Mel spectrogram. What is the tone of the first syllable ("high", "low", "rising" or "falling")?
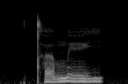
rising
